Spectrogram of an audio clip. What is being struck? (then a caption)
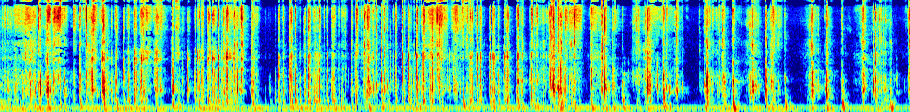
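Plastic pump bottle. Long dark nails grip, squeeze and scratch the label side of a hollow, medium-size white plastic CeraVe foaming facial cleanser pump bottle held in both hands. A dense stream of crinkly scratches and soft squeaky taps continues throughout, over a steady low hum.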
